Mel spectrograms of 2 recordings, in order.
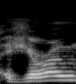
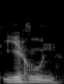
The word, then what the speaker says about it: Jeroen: our third place finisher jerome vatlet jerome how do you say your first name actually it's jeroen uh see i had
